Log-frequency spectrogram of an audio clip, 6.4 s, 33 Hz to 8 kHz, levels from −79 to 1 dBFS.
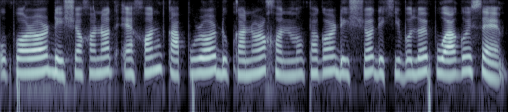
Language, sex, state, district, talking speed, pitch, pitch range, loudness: Assamese, female, Assam, Hailakandi, 95 wpm, 225 Hz, 215-235 Hz, -19 LUFS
